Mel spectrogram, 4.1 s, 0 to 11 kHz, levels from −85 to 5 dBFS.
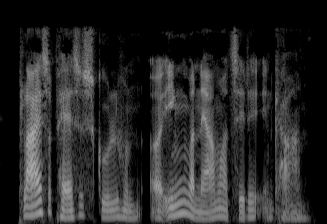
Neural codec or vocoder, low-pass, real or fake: none; 7.2 kHz; real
